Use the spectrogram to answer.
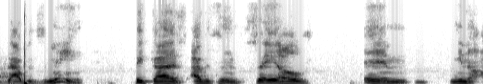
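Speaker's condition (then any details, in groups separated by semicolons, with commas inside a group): Spinocerebellar ataxia type 7, SCA7; speech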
